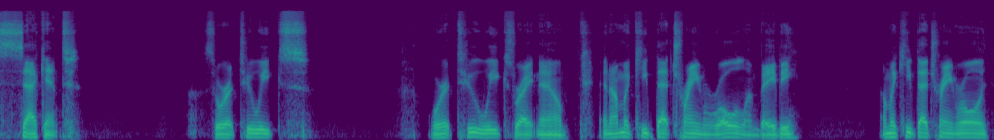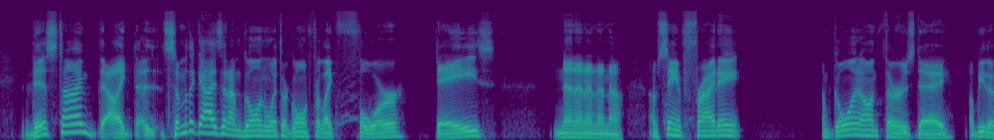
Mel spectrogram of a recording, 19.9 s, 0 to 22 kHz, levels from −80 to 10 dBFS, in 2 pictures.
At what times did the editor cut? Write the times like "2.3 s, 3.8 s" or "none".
none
